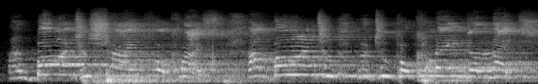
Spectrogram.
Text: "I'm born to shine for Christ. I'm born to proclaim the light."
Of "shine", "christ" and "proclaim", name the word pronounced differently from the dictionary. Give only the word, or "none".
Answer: none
